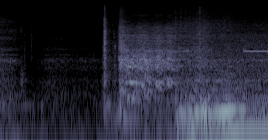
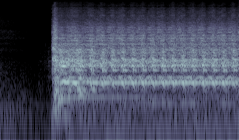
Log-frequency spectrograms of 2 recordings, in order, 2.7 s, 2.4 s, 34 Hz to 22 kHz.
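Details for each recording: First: 2005 Honda Jazz with P0339 intermittent crank sensor code: with the crankshaft sensor reconnected after a no-start test, a brief crank catches into a steady idle. Normal start, proving the crank sensor gives an input; sensor to be replaced. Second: 2005 Honda Jazz cranking after the crankshaft sensor plug was disconnected and reconnected. The starter spins evenly but the engine won't catch, with fault code 04-05 (P0339) for an intermittent crankshaft position sensor circuit. It starts on a later attempt.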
